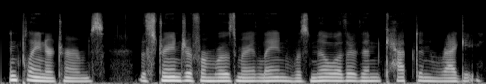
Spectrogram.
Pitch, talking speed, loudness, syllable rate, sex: 160 Hz, 160 wpm, -17 LUFS, 5.0 syllables/s, female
